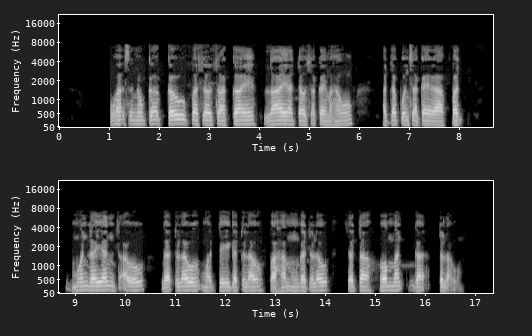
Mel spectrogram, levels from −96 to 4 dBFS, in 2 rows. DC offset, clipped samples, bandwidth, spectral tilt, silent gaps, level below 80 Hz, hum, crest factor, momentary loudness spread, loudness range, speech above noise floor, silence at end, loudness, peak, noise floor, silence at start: under 0.1%; under 0.1%; 7.6 kHz; -6 dB/octave; none; -66 dBFS; none; 18 dB; 9 LU; 3 LU; over 72 dB; 0.7 s; -19 LUFS; -2 dBFS; under -90 dBFS; 1.05 s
